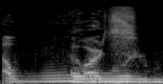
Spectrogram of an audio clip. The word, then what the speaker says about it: Awwwards: It's a www. It's Awwwards. And it's super easy to pronounce for me.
